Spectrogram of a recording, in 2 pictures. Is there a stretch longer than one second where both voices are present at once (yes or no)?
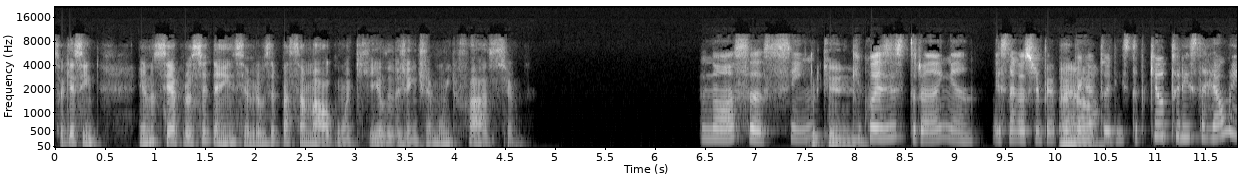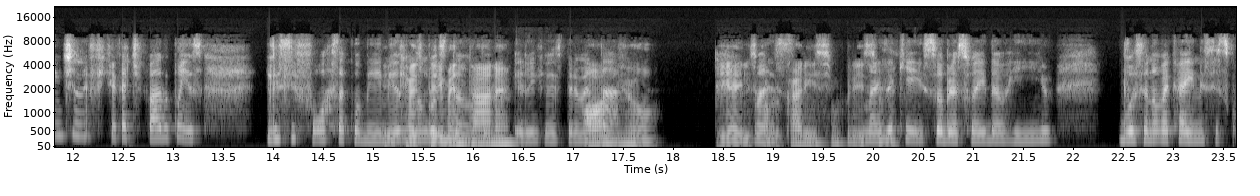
yes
